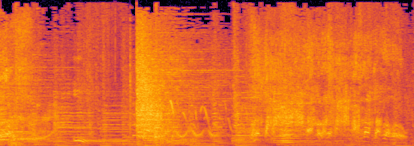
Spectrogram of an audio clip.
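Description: Cartoon background music with Donald Duck's squawking, quacking voice, and a crash about a second and a half in as he is knocked over by a swinging plank.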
